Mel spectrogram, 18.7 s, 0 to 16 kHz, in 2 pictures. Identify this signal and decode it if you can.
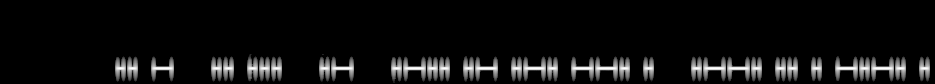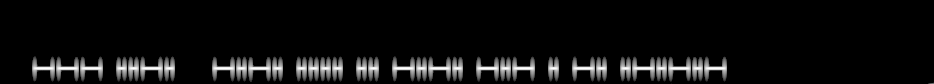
Morse code, heard as a keyed tone, about 21 wpm, 700 Hz. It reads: IT IS A LARGE PIECE OF CHICKEN.
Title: Sentences from Top 1000 Words - Review Part 5 - 20wpm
